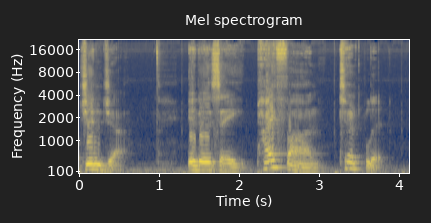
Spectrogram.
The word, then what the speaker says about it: Jinja: template it is called jinja it is a python template um creator for lack of a better term and it's and it's pronounced i believe it's pronounced ginger i may be saying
